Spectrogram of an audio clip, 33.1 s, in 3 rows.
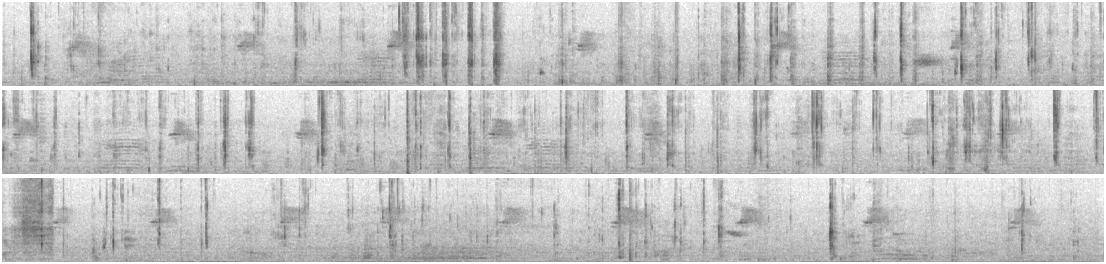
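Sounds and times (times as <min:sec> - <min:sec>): wet chewing and squishing: 0:00.0 - 0:33.0
lip-smacking clicks: 0:12.5 - 0:30.8.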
